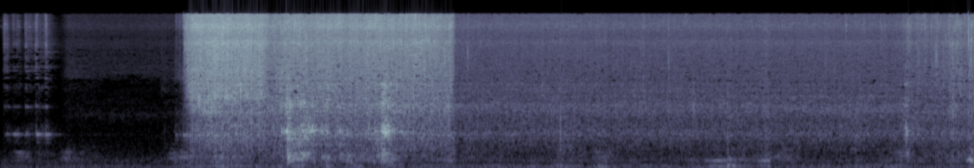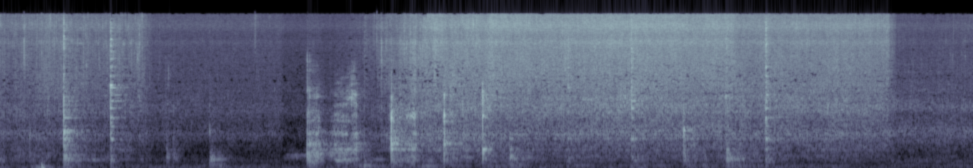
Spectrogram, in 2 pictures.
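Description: Ghee sizzling in a metal pan as cumin seeds, then chopped onion, garlic and green chilli, then tomatoes fry, with a spoon stirring and knocking against the pan. The sizzle comes in two loud stretches of several seconds with a quieter frying spell between, and stops abruptly near the end.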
